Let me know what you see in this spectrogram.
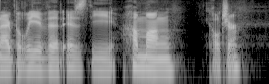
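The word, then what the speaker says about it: Hmong: believe it is the hamong culture yes it is the m culture uh sometimes spelled with an H sometimes without depending on the specific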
